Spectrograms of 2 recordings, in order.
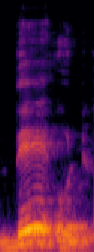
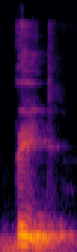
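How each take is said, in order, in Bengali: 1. এটা দুটি পূর্ণ শব্দ হিসেবে বলা হয়। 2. এটা একটি সংকুচিত সিলেবল হিসেবে বলা হয়।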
